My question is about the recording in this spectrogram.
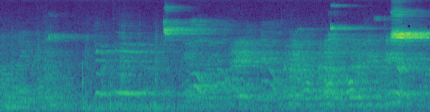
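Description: Basketball bouncing on a hardwood gym floor, with a few short high squeaks and voices echoing in the hall. Right at the end a referee's whistle blows loudly, stopping play for a timeout.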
